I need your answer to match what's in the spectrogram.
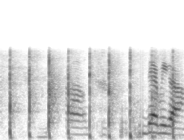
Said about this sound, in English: because, you know, my little clap with my skinny ass fingers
